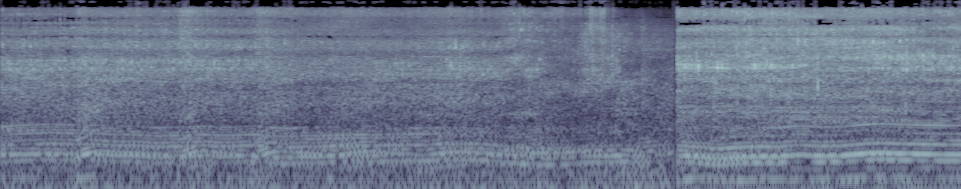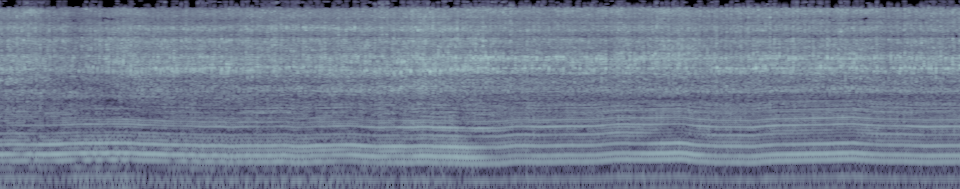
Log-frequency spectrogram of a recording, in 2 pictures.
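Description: Riding lawn mower engines running. For about the first ten seconds the engine sound is rougher and noisier; then it changes abruptly to a louder, steady engine note whose pitch rises and falls a little as the mower is driven.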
